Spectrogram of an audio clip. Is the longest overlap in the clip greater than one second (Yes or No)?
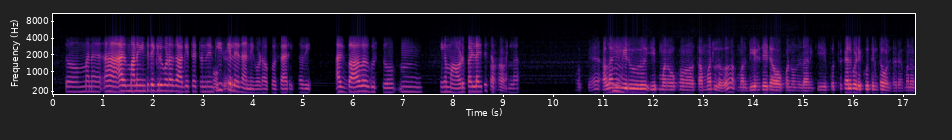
No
